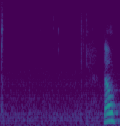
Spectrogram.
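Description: A pause in a man's speech: quiet room tone with a few faint clicks. Near the end he says "now" and the speech resumes.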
